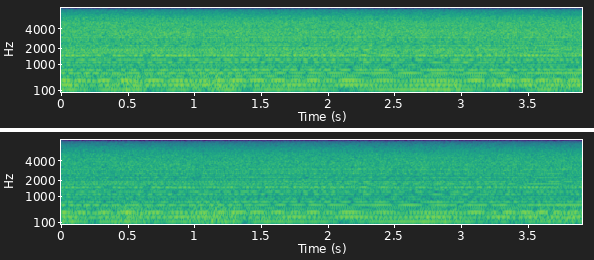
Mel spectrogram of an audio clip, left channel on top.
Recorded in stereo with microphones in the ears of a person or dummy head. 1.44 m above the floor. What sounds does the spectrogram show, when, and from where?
0.0 s a drone: 15° left (ahead or behind)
